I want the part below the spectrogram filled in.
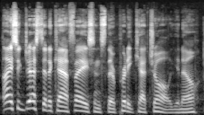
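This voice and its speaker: A man's voice: medium pitch, sing-song, moderate pace, fairly bright tone. Man acting cocky, flirty Gojo in long reverb. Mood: playful, flirty. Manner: teasing, casual, boastful. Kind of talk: ASMR character roleplay addressed to listener.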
